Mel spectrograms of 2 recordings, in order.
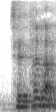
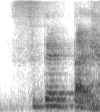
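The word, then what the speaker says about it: ζῆτα: 알파, 베타, 감마, 델타, 엡실론, 제타가 아니고요. 스테타예요 이게. 스테타, 에타, 테타, 이오타, 까빠, 람다, 뮤, 우 음라우트, 뉘, 크시 이게 지금의 X의 이퀴벌런트 한 거거든요.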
